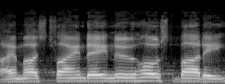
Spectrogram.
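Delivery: low, level, tormented monotone drone. Suggesting a line to say to the person next to you, tormented monotone voice. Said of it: "say in a tormented monotone voice".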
